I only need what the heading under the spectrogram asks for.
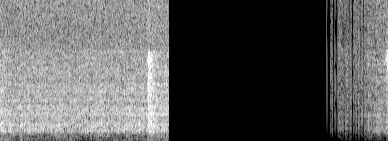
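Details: Near silence throughout, with only a faint tick near the two-second mark and a sudden loud click at the very end.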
